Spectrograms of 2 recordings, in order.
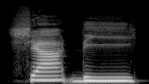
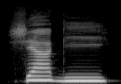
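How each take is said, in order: First: The second syllable starts with an l sound. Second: The second syllable starts with a g sound. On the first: "le is just easier to say than j" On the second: "it's merging with the G sound"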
